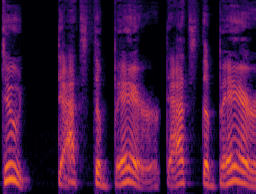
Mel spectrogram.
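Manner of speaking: mock excited yelling. Retelling how a buddy yelled at the bear in the garage, retelling a yell. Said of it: "And he's like yelling at it".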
